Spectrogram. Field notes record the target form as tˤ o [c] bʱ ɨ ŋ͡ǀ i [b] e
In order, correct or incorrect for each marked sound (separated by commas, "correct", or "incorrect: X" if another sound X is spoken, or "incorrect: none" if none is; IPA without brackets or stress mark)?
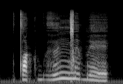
incorrect: k, correct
